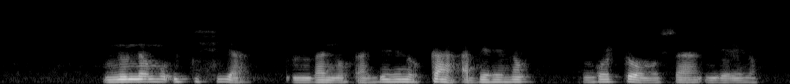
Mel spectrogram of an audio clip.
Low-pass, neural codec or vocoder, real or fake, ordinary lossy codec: 10.8 kHz; codec, 24 kHz, 1.2 kbps, DualCodec; fake; AAC, 32 kbps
